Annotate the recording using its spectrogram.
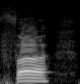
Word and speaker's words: pho: So Pho, P P-H-O, pronounced pho, is a soup that comes from Vietnam, but has kind of made its way throughout Southeastern Asia.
